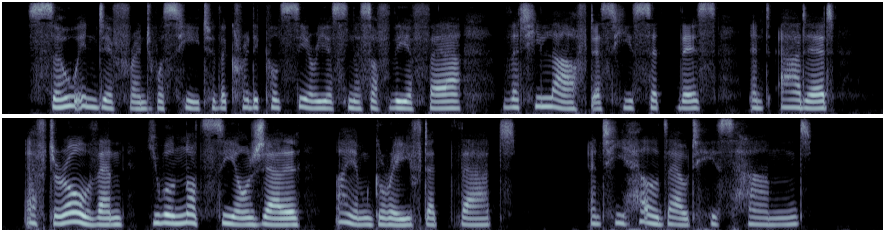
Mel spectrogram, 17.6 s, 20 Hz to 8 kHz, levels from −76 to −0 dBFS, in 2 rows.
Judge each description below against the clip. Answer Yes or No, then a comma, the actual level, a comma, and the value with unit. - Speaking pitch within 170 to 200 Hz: Yes, medium, 185 Hz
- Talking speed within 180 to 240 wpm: No, slow, 135 wpm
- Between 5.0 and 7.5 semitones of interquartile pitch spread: No, average, 2.9 semitones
